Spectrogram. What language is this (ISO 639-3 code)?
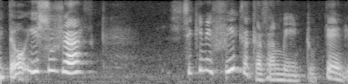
por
